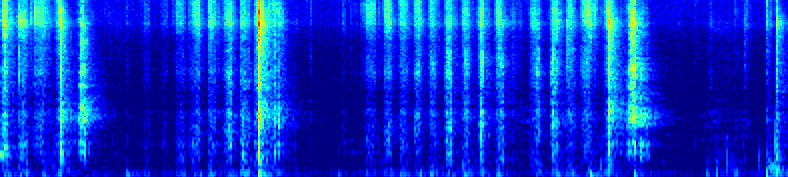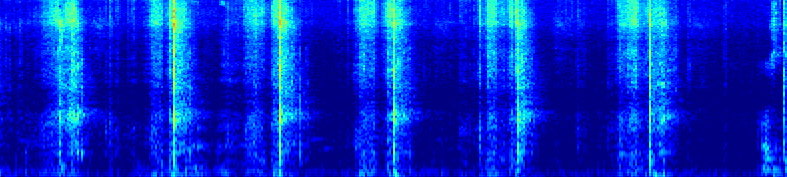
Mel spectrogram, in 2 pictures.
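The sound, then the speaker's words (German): A knife cuts an apple into small slices. Many crisp, rhythmic cutting strokes come in quick runs, each a short scraping crunch, with brief pauses between the runs. “Also, wir schneiden jetzt den Apfel in lustige kleine Scheiben.”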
